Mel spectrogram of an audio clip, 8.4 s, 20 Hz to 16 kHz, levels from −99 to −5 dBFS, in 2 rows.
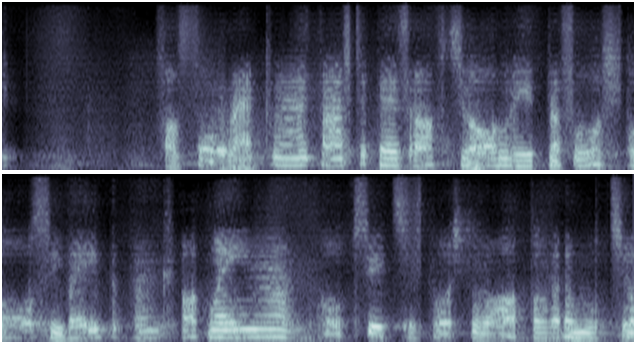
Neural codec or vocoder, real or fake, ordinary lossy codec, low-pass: codec, 44.1 kHz, 0.9 kbps, DAC; fake; none; 14.4 kHz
